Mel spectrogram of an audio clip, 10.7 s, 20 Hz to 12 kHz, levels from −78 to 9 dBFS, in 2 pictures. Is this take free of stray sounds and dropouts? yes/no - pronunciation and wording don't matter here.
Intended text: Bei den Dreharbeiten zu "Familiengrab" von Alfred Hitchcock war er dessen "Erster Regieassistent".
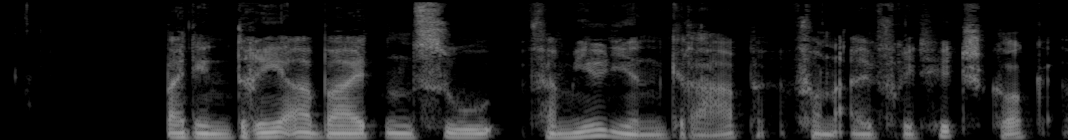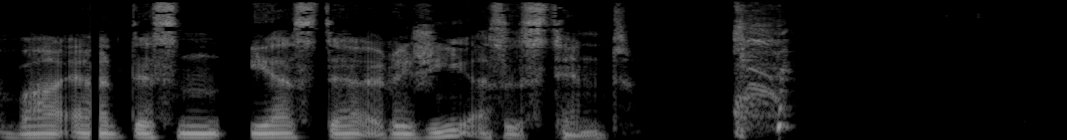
no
